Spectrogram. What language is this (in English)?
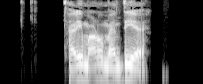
Dhatki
